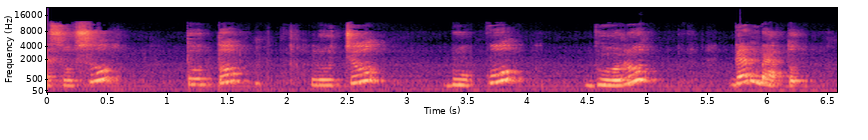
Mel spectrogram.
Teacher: mulut membulat dan menyempit. Lidah mendekati dengan langit-langit bagian belakang.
